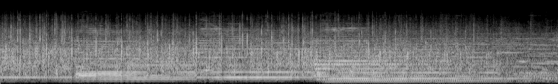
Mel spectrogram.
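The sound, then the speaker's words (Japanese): Wedding guests clap loudly and steadily for several seconds for the bride and groom as they take their seats at the front, the dense applause running over sustained music that shifts chords partway through. “お二人に今一度大きな拍手をお願いいたします。”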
